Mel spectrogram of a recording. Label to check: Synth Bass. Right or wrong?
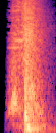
Wrong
